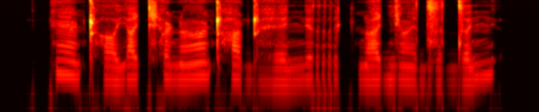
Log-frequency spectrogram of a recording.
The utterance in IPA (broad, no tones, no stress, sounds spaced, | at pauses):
k ẽ ʈʰ ʌ j a cʰ ə ɳ ə̃ː ʈʰ a ɖʱ e nʲ ʌ r ə t͡ʃ ɳ a ɟ ə̃ː e̯ d͡z ə d ə nʲ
